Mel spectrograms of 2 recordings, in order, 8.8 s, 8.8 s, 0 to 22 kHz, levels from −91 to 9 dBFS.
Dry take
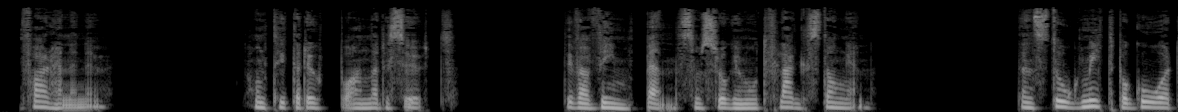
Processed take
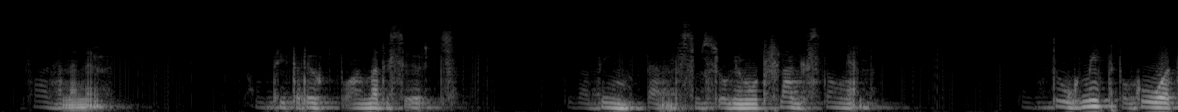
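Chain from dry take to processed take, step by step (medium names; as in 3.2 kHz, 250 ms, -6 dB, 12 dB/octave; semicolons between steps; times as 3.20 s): low-pass that closes with the level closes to 1.4 kHz, closed at -26.5 dBFS; dynamic bell 1.1 kHz, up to +7 dB, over -52 dBFS, Q 5; in parallel at -9.5 dB: saturation -29 dBFS, distortion -8 dB; on the sum: crackle 61 per s -42 dBFS; tape spacing loss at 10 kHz 23 dB; on a send at -15 dB: reverberation RT60 0.45 s, pre-delay 4 ms; on the sum: attacks held to a fixed rise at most 120 dB/s; trim -4 dB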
